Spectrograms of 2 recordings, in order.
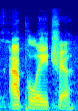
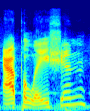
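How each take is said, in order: First: The middle consonant is a ch sound. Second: The middle consonant is an sh sound. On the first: The speaker calls it right. "it's not the the sh sound, it's more of a ch" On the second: The speaker calls it wrong. "I thought it was like"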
